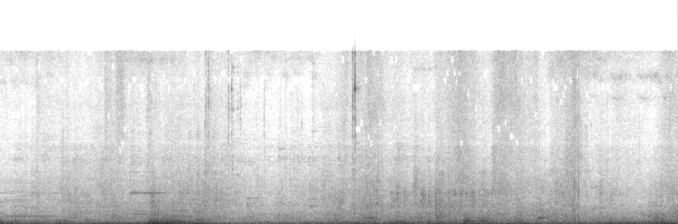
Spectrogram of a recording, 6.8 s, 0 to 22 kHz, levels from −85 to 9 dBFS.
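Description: The recording of sounds carries no audible technical faults at any point.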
